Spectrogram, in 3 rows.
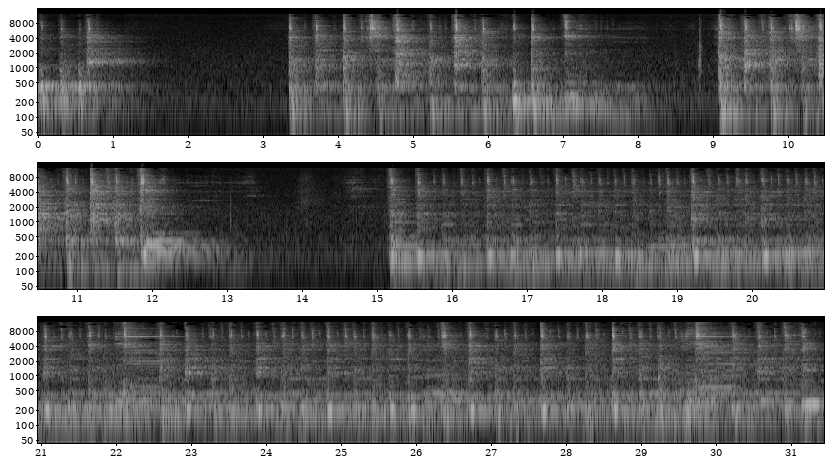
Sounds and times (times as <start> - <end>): Acoustic guitar: 0.0 - 1.6, 3.2 - 8.4, 9.0 - 31.4.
